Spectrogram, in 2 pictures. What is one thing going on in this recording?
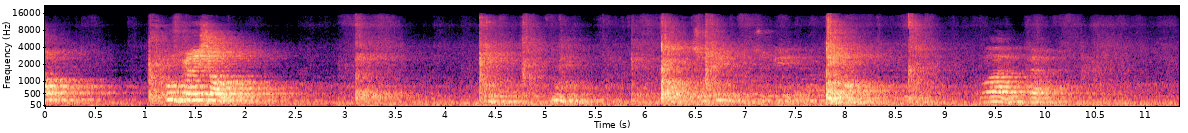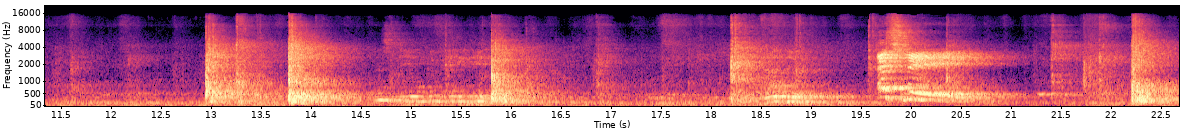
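Bare feet thump on floor mats.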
